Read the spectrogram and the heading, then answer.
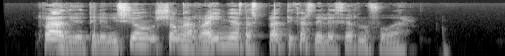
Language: Galician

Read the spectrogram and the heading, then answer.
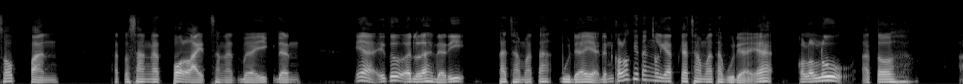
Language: Indonesian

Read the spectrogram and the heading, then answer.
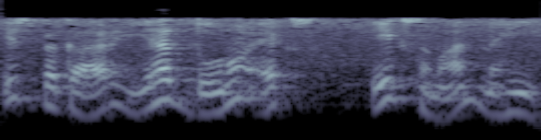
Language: Hindi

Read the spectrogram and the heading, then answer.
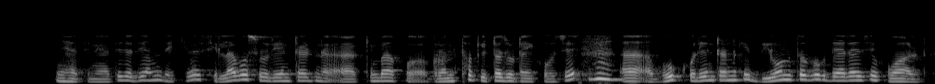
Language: Odia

